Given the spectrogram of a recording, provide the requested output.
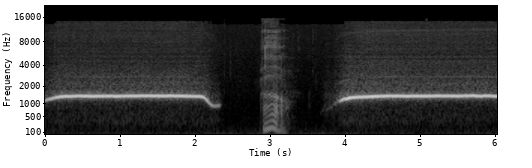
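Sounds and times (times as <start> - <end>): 
person whistling imitating a Decim periodical cicada mating call: 0.0 - 2.4, 3.8 - 6.0
person giving a brief spoken exclamation: 2.9 - 3.3
speech: 2.9 - 3.3.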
